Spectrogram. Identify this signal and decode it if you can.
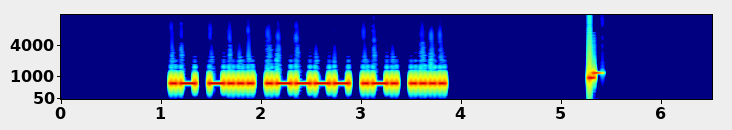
Morse code, heard as a keyed tone, about 25 wpm, 700 Hz. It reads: AB1RH
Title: USA Call Signs - 5 Characters - 3x Character Spacing - 25wpm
